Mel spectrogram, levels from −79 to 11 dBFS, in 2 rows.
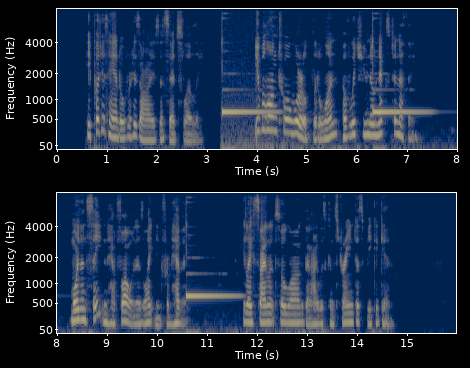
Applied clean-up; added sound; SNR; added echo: classical method log-MMSE.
